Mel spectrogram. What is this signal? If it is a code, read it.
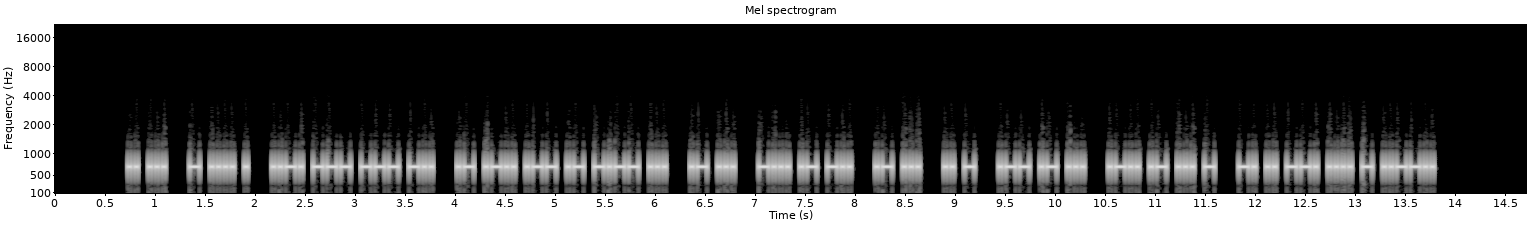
Morse code, heard as a keyed tone, about 36 wpm, 700 Hz. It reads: IS THE FOOD ALWAYS AS BAD AS IT WAS LAST NIGHT?
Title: Sentences from Top 1000 Words - Review Part 1 - 35wpm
